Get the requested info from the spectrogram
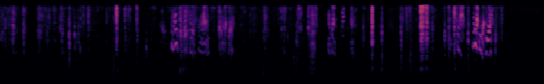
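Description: A mountain bike being handled and loaded into a van: faint, irregular light clicks and rattles, with a couple of brief squeaks.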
